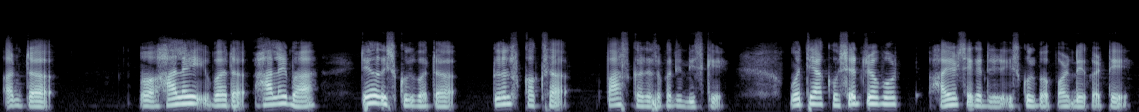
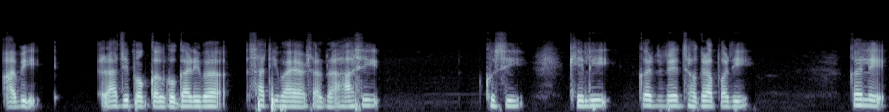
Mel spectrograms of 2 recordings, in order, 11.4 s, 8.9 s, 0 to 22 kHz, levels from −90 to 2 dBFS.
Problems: constant background noise, background conversations at intervals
